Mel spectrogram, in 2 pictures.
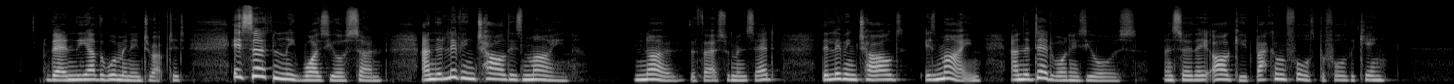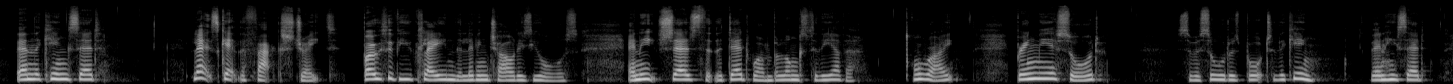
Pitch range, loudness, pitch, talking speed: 195-230 Hz, -23 LUFS, 215 Hz, 180 wpm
